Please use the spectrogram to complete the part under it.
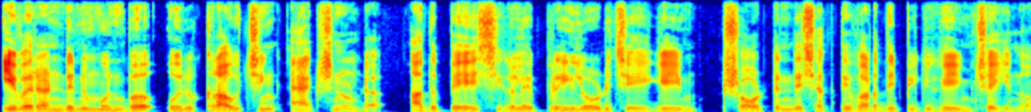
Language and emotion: Malayalam, neutral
